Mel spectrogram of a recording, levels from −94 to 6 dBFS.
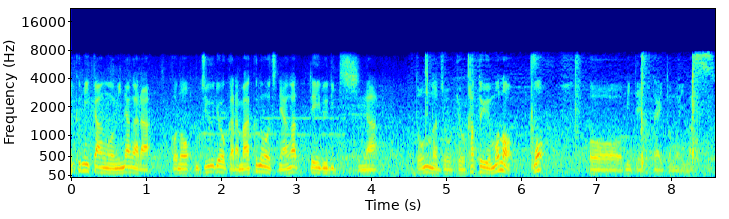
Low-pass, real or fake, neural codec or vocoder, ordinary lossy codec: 7.2 kHz; real; none; Opus, 24 kbps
